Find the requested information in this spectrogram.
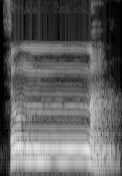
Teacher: mim bertasydid ini harus dibaca dengan dengungan, harus ada dengung.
